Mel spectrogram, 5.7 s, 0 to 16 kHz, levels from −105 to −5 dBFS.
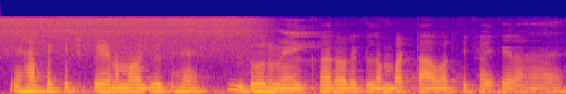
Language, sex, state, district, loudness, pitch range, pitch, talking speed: Hindi, male, Bihar, East Champaran, -27 LUFS, 130-135 Hz, 135 Hz, 190 wpm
